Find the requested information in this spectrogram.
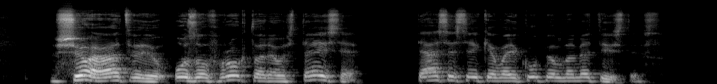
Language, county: Lithuanian, Marijampolė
